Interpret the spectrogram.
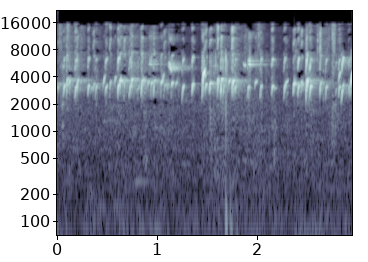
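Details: American goldfinch song: a rapid, unbroken stream of high, thin chirps and short warbled notes, densely packed with brief louder accents throughout, with no other clear sounds.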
